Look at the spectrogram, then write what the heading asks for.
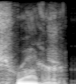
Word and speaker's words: Schrader: I think it's Paul Schrader. I think he did that movie. That's pronounced Schroeder.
